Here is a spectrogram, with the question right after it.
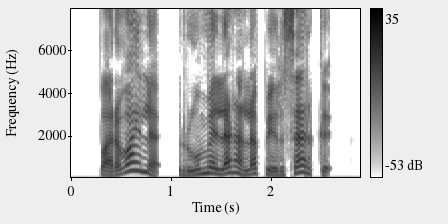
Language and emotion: Tamil, happy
